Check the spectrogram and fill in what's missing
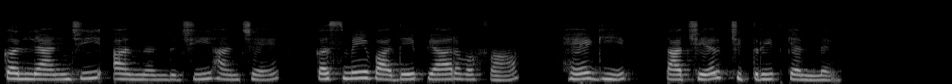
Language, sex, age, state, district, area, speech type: Goan Konkani, female, 18-30, Goa, Canacona, rural, read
